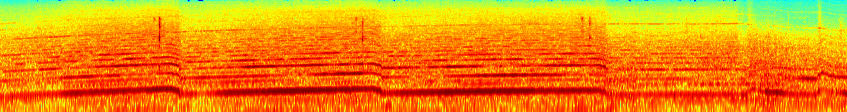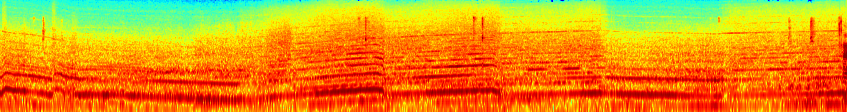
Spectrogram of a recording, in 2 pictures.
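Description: Race car engine lapping the Kyalami circuit in Assetto Corsa, loud and continuous, revving up through gears with rising pitch sweeps and dropping on downshifts under braking, close and alone with no talk.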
